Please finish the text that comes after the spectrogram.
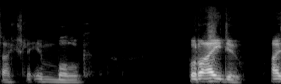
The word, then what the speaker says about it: Imbolc: Do you pronounce the B in Imbolc? I do, but I suspect it shouldn't be pronounced actually Imbolc.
